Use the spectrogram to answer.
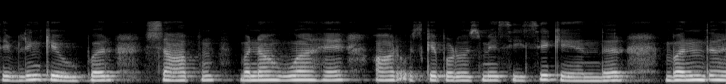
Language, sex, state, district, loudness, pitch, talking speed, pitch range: Hindi, female, Uttar Pradesh, Lalitpur, -17 LUFS, 195 Hz, 130 wpm, 190-205 Hz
